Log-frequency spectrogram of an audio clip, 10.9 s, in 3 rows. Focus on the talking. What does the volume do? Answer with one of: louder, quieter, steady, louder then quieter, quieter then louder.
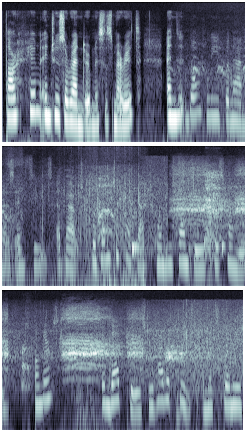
quieter.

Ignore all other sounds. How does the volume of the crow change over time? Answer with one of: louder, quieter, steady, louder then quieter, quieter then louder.
louder then quieter.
